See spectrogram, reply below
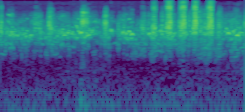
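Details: Pet budgie warbling continuously, with rapid high squeaky notes and clicky chirps tumbling over one another at an irregular, quick pace, growing slightly louder toward the end.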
